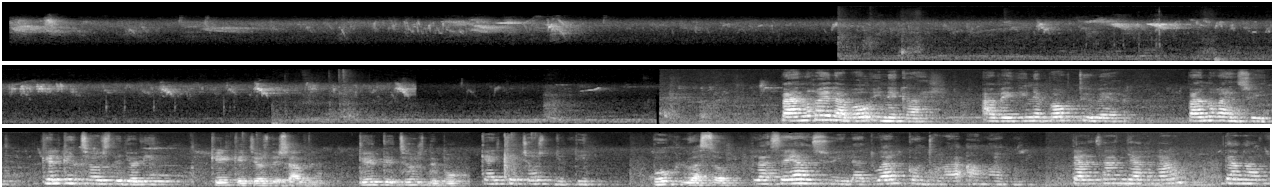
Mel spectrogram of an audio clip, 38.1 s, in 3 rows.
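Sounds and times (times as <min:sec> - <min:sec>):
birds chirping and trilling: 0:00.1 - 0:38.0
low background hum: 0:08.4 - 0:38.0.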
